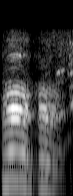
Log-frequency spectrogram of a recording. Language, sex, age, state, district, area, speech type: Odia, male, 60+, Odisha, Gajapati, rural, conversation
